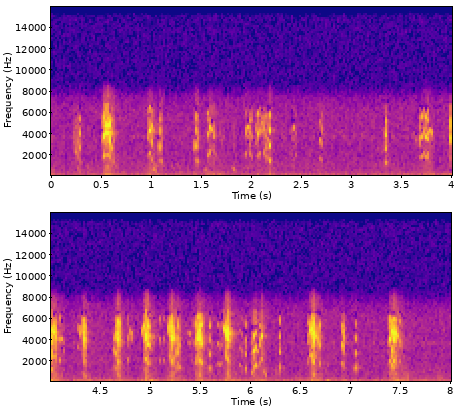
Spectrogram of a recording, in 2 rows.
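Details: A nesting box holding seven kestrels on a hot day, 12 June 2025. Dense run of shrill, short squealing calls from several birds, rising into rapid overlapping bursts of about four calls per second midway, with soft thumps.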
